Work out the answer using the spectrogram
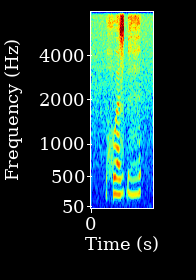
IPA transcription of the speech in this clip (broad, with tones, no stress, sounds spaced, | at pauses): χʷ æ˧˥ z ɗ ɛ̤˧˥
